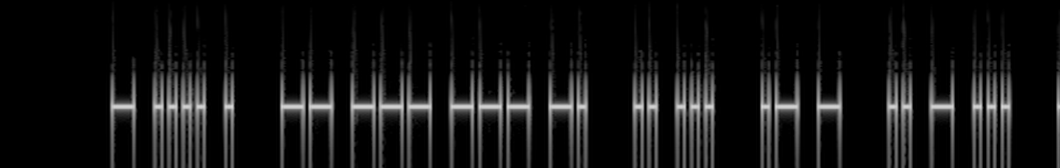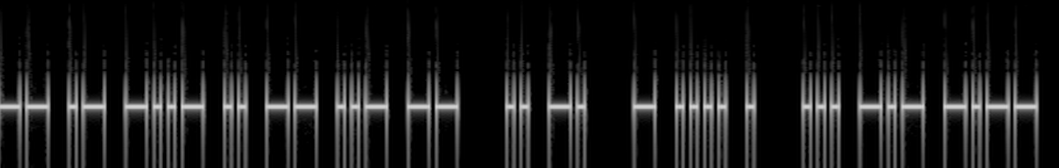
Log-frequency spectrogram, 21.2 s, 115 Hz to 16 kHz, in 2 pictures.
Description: Morse code, heard as a keyed tone, about 17 wpm, 700 Hz. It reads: THE MOON IS AT ITS MAXIMUM IN THE SKY
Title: Sentences from Top 1300 Words 17wpm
